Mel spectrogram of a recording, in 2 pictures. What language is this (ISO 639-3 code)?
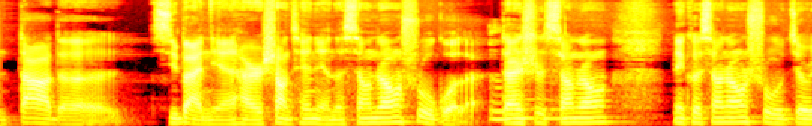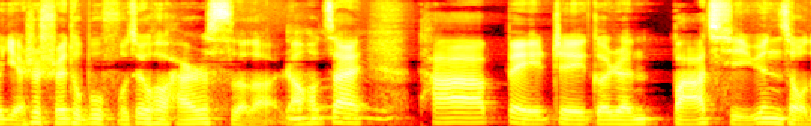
zho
